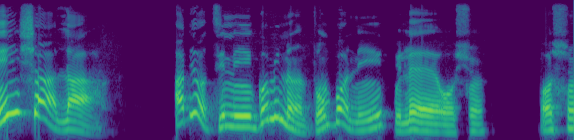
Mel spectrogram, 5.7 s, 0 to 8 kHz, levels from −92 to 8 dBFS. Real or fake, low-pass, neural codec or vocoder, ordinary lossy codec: real; 7.2 kHz; none; none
